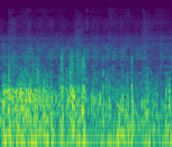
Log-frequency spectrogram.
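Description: Gust of wind buffeting the microphone: a loud, irregular rush of noise that eases near the end.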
